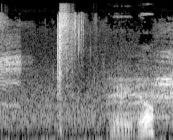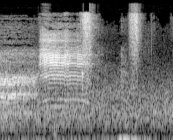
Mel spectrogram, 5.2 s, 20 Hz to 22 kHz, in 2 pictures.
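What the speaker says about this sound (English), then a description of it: "And then we got the old Welsh black sheep." Welsh Black sheep in Farming Simulator 22 give a loud, wavering bleat at mid-range, with someone speaking briefly over a quiet farm background.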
